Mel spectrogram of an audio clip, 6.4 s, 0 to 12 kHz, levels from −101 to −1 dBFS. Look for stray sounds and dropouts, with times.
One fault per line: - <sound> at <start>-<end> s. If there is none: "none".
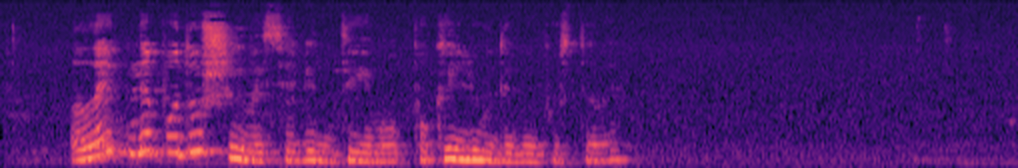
none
